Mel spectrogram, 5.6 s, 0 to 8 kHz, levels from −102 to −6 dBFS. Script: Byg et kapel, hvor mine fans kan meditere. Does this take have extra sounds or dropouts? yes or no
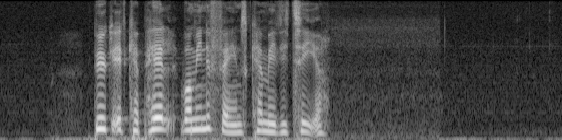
no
